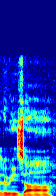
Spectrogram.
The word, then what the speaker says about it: Louisa: I just say it Louisa.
